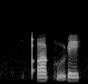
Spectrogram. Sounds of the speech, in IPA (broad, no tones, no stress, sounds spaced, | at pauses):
qʼ ɒ k ṵ ɽ e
